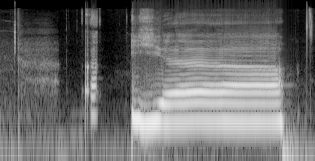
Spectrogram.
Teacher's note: This Ya originates when the tongue center region touching the hard palate.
